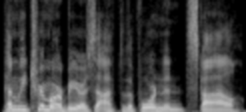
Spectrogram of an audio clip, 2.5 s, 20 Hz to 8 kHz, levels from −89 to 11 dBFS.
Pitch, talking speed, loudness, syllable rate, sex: 165 Hz, 220 wpm, -16 LUFS, 5.0 syllables/s, male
